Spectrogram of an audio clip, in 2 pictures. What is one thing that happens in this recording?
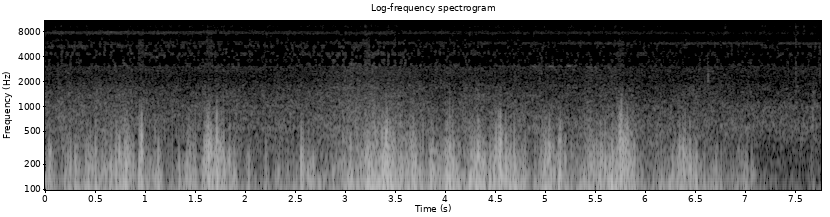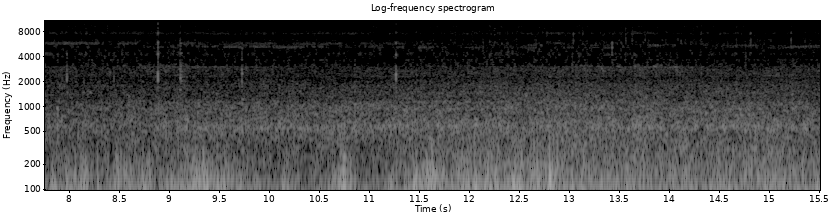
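Wind rumbles in strong low gusts outdoors, loudest at first and then easing.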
